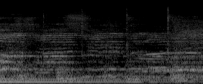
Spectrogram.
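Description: Live worship music: a band with guitars playing while voices sing together, with a strong low bass note held until about one and a half seconds in.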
